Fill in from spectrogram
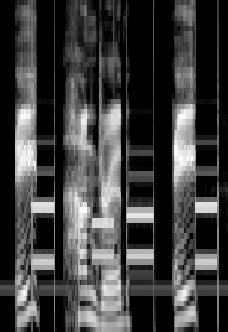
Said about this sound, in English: All right, just gonna dial that number.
